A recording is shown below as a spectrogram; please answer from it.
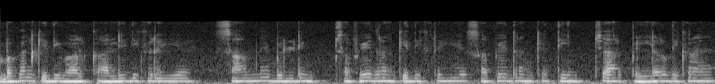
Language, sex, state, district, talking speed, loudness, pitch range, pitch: Hindi, male, Chhattisgarh, Kabirdham, 200 wpm, -16 LUFS, 140-150 Hz, 145 Hz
